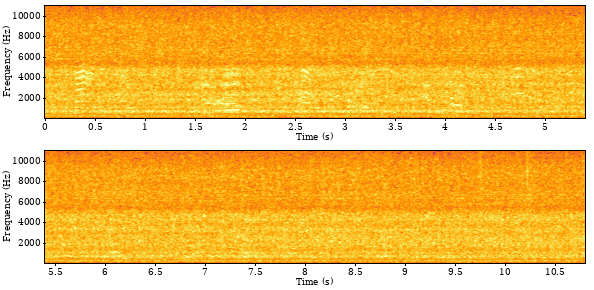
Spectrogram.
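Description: Fire engines running at idle, a steady low hum, with faint voices in the background.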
